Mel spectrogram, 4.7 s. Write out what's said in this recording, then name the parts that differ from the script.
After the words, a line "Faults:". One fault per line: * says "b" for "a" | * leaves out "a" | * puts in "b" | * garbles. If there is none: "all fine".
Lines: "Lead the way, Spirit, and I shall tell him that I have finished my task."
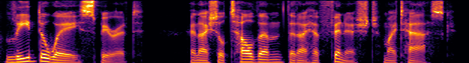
"Lead the way, Spirit, and I shall tell them that I have finished my task."
Faults:
* says "them" for "him"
